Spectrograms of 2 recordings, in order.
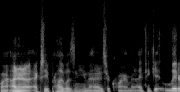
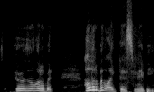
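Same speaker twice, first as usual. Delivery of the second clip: very high, rasping, raspy voice; 13 semitones higher than usual. Speaker imitates a man who repeated a saying every class, raspy voice. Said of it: "he did kind of have a raspy voice".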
